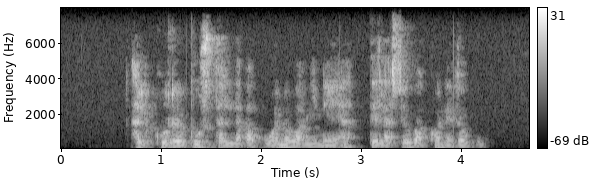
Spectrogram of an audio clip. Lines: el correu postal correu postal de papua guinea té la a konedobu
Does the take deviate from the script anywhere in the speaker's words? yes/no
yes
